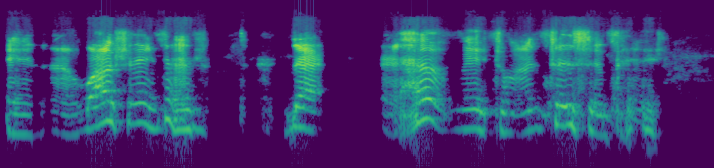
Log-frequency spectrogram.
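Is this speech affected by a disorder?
Yes: primary lateral sclerosis; primary lateral sclerosis at least 20 years, age 80, wheelchair use, dr. Levitz at Lehigh Neurology, dr. Macken; progressing, physical and occupational therapy, ALS clinic, ALS support group, ALS Association Philadelphia support; slurred speech, difficulty swallowing, speech too affected to continue working.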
